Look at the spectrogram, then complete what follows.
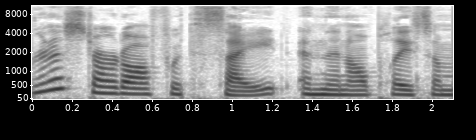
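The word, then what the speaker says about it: Sÿte: And Sight, like, S-Y-T-E with the two dots. It's pronounced Sight.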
